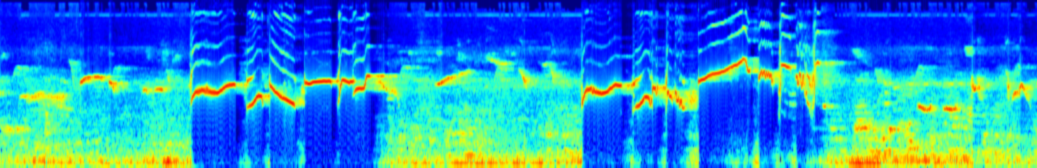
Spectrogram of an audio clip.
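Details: Lure song of an Oriental magpie-robin, loud ngeplong style meant to make rival males aggressive; two strong bursts of varied whistles, upslurs and sharp high notes, with quieter mixed bird chatter between them.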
